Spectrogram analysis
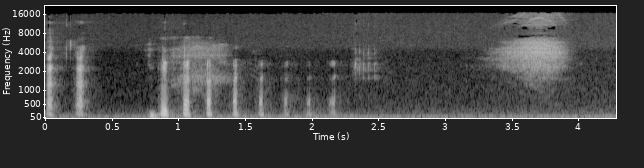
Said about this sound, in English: Is that your bird just laughing about that situation then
